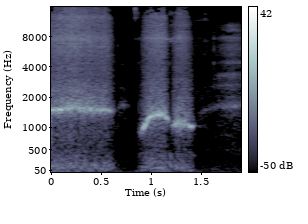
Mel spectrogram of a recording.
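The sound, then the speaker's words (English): A person whistles a jaunty march melody, a sustained note followed by a couple of short sliding phrases, with breathy air noise and no talking. “I can't whistle anymore.”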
